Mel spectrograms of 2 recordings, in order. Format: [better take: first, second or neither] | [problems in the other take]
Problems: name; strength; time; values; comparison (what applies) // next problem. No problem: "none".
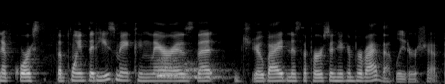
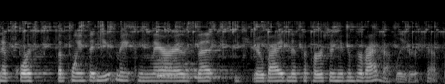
first | background sound (Rattle); 10 dB below the speech // room echo; dies away in 1.3 s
